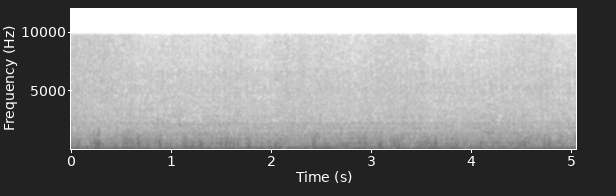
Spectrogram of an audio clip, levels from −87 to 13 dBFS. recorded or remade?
recorded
